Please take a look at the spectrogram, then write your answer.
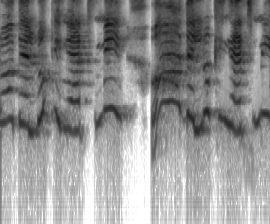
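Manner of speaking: very high, frightened, tearful crying. Retelling a girl who cried while picking up rubbish, imitating Ayeli crying, scared. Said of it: "she was crying loudly because she was so scared".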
